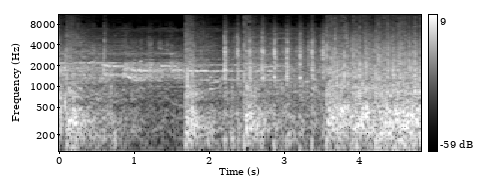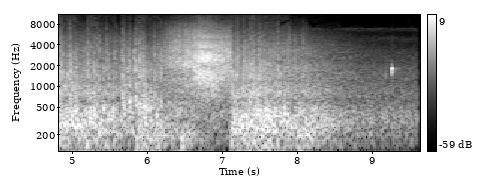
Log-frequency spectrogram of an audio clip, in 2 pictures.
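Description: A rapid barrage of aerial firework shells bursting. About two seconds in comes a quick run of separate bangs, then it merges into a dense, continuous rumble of bursts that fades near the end.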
